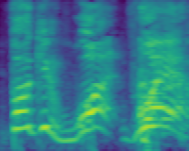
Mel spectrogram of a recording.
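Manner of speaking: high, loud startled yelp. Retold or imitated. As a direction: jump at being called. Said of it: "he turns, he goes".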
